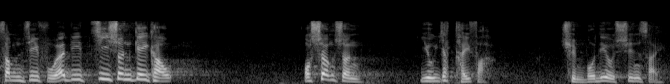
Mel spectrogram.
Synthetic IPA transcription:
sɐ˨mt͡siː˧fuː˨˩jɐ˥t̚t̪̬iː˥t͡siː˥sɵ˥nk̬e˥jkʰɐ˧w | ŋɔː˨˧sœː˥ŋsɵ˧n | jiː˧wjɐ˥t̪̚ʰɐ˨˥jfa̰ː˨˩ | t͡ʃʰyː˨˩npo˨˧wt̪oː˥jiː˨˧wsyː˥nsɐ̰˧j

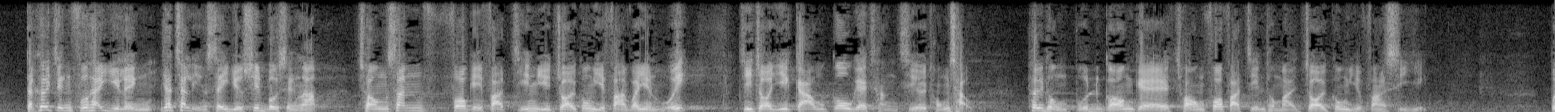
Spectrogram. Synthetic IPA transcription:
t̪ɐ˨kʰːɵ˥ɥt͡sɪ˧ŋfuː˨˥ɦɐ˨˥jjiː˨lɪ˨˩ŋjɐ˥t̚t͡sʰɐ˥t̚liː˨˩nse˧jjyː˨t̚syː˥npo˧wsɪ˨˩ŋla̰ː˨p̚ | t͡ʃʰɔː˧ŋsɐ˥nfɔː˥ke˨˧jfaː˧t̚t͡siː˨˥njyː˨˧t͡sɔː˧jkʊ˥ŋjiː˨pfaː˧t̚wɐ˨˥jyː˨˩nwuː˨˥jt͡siː˧t͡sɔː˨jjiː˨˧kaː˧wko˥wkɛː˧t͡sʰɐ˨˩ŋt͡sʰiː˧hɵ˨˧˥t̪ʰʊ˨˥ŋt͡sʰɐ̰˨˩w | t̪ʰɵ˥ɥt̪ʰʊ˨˩ŋpuː˨˥nkɔː˨˥ŋkɛː˧t͡ʃʰɔː˧ŋfɔː˥faː˧t̚t͡siː˨˥nt̪ʰʊ˨˩ŋma̰ː˨˩jt͡sɔː˧jkʊ˥ŋjiː˨p̚faː˧sḭː˨jḭ˨˩n

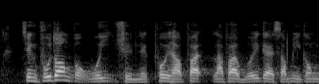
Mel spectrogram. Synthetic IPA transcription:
t͡sɪ˧ŋfu˨˥t̪ɔː˥ŋkʊ˨k̚wuː˨˥jt͡ʃʰyː˨˩nlɪ˨k̚pʰuː˧jhɐ˨pfaː˧t̚laː˨p̚faː˧t̚wuː˨˥jkɛː˧sɐ˨˥wjiː˨kʊ˥ŋ

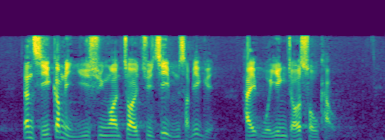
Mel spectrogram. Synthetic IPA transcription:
jɐ˥nt͡sʰiː˨˥kɐ˥mliː˨˩njyː˨˧syː˧nŋɔː˧nt͡sɔː˧jt͡ʃyː˨t͡siː˥m̩˨˧sɐ˨p̚jɐ˥t̚jyː˨˩n | hɐ˨jwuː˨˩jːɪ˧ŋt͡sɔː˨˥so˧wkʰɐ̰˨˩w

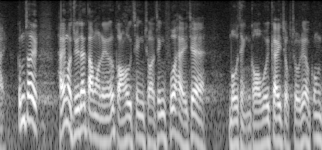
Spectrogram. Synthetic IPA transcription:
ɐ˨˩jkɐ˨˥msɔː˨˥ji˨˧hɐ˨˥jŋɔː˨˧t͡ɕy˨˥t̪ɐ˨˥jt̪aː˨˧pŋɔː˨˧d̪e˨t̪o˥kːŋho˨˥wt͡sʰɪ˥ŋt͡ʃʰɔː˨˧t͡sɪ˧ŋfuː˨˥ɦɐ˨jt͡sɛː˥˧ | mo˨˧wt̪ʰɪ˨˩ŋkɔː˧wuː˨˧jkɐ˧jt͡sʊ˨k̚t͡so˨wliː˥kɔː˧kʊ˥ŋ

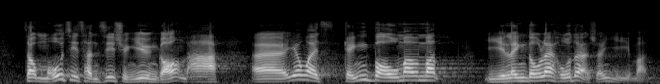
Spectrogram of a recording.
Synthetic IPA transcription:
t͡sɐ˨wm̩˨˩ho˨˥wt͡sʰiː˧t͡sʰɐ˨˩nsiː˧t͡ʃʰy˨˩njiː˨˧ɥy˨˩nkɔː˨˥ŋlaː˨˩ | ʔɛː˨jɐ˥nwɐ˨jkɪ˨˥ŋpo˨˧wmɐ˥t̚mɐ˥mɐ˥t̚ | jiː˨˩lɪ˨ŋt̪o˧wlɛː˥ɦo˨˥wt̪ɔː˥jɐ˨˩nsœː˨˥ŋjḭː˨˩mɐ̰˨˩n

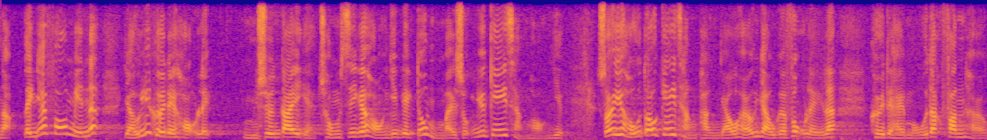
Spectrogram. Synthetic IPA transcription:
a̰˨lɪ˨ŋjɐ˥t̚fɔː˥ŋmiː˨nlɛː˥jɐ˨˩wjyː˥kʰɵ˨˧ɥt̪e˨jɦɔ̰ː˨k̚lɪ˨k̚ | m̩˨˩syː˧nt̪ɐ˥jkɛ˧t͡sʰʊ˨˩ŋsiː˨kɛː˧ɦɔː˨˩ŋjiː˨p̚jɪ˨k̚t̪o˥wm̩˨˩hɐ˨jsʊ˨k̚jyː˥ke˥jt͡sʰɐ˨˩ŋɦɔ̰ː˨˩ŋjiː˨˩p̚ | sɔː˨˥jiː˧ɦo˨˥wt̪ɔː˥ke˥jt͡sʰɐ˨˩ŋpʰɐ˨˩ŋjɐ˨˧wɦœː˨˥ŋjɐ˨˧wkɛː˧fʊ˥k̚le˨jlɛː˥ | kʰɵ˨˧ɥt̪e˨jhɐ˨˩jmo˨˧wt̪ɐ˥k̚fɐ˥nɦœː˨˥ŋ

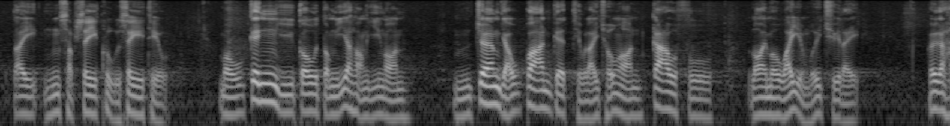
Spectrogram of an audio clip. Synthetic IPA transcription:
t̪ɐ˨j̩˨˧sɐ˨p̚se˧jkʰuː˨˩se˧jt̪ʰḭː˨˩w | mo˨˩wkɪ˥ŋjyː˨ko˧wt̪ʊ˨ŋjiː˨˥jɐ˥t̚hɔː˨˩ŋjiː˨˧ŋɔː˧n | m̩˨˩t͡ʃœː˥ŋjɐ˨˧wkwaː˥nkɛː˧t̪ʰi˨˩wlɐ˨jt͡sʰo˨˥wŋɔː˧nkaː˥wfuː˨ | lɔː˨jmo˨wwɐ˨˥jyː˨˩nwuː˨˥jt͡ʃʰyː˨˧lḛ˨˧j | kʰɵ˧ɥkɛː˧ɦ

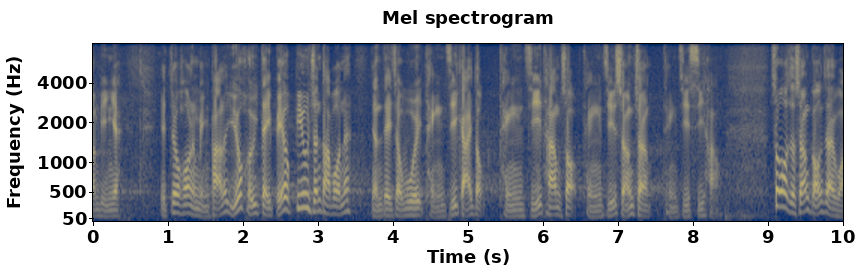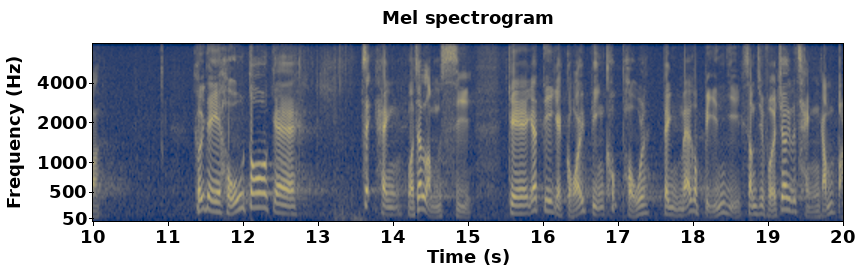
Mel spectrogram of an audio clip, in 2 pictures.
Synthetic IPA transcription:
œː˨˧ŋpiː˨nkɛ˧ | jɪ˨k̚t̪o˥wɦɔː˨˥lɐ˨˩ŋmɪ˨˩ŋpaː˧klaː˥jyː˨kɔː˨˥kʰɵ˨˧t̪e˨jpe˨˥jɐ˥kɔ˧piː˥wt͡ʃɵ˨˥nt̪aː˨˩p̚ːɔː˨tnɛː˥ | jɐ˨˩nt̪e˨jt͡sɐ˨wwuː˨˧jt̪ʰɪ˨˩ŋt͡siː˨˥kaː˨˥jt̪ʊ˨k̚t̪ʰɪ˨˩ŋt͡siː˨˥t̪ʰaː˧msɔ̰ː˧k̚t̪ʰɪ˨˩ŋt͡siː˨˥sœː˨˥ŋt͡ʃœː˨˧ŋt̪ʰɪ˨˩ŋt͡siː˨˥siː˥ha̰ː˨˩wsɔː˨˥jɔ˨˧t͡sɐ˨wsœː˨˥ŋkɔː˨˥ŋt͡sɐ˨hɐ˨jwa̰ː˨ | kʰɵ˨˧ɥt̪e˨jho˨˥wt̪ɔː˥kɛː˧ | t͡sɪ˥k̚hɪ˨˧ŋwaː˨k̚t͡sɛː˨˥lɐ̰˨˩msḭː˨ | kɛː˧jɐ˥t̚t̪iː˥kɛː˧kɔ̰ː˨˥jpiː˨nkʰʊ˥k̚pʰo˨˥wlɛː˥t̪e˨ŋm̩˨˩ɐ˨jɐ˥kɔː˧piː˨˥njḭː˨˩sɐ˨mt͡siː˧fu˨˩jɐ˨˩jt͡ʃœː˥ŋ˥t̪i˥t͡sʰɪ̰˨˩ŋkɐ˨˥mpɐ˨˦

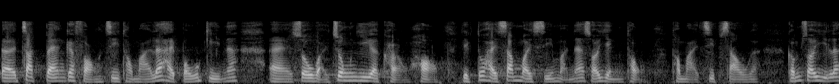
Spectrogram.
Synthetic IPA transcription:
ɛː˨t͡sɐ˧t̚pɛː˧ŋkɛː˧fɔː˨˩ŋt͡siː˨˧t̪ʰʊ˨˩ŋmaː˨˩jlɛː˥ɦɐ˨jpo˨˥wkiː˨nɛː˥ʔɛː˨˧so˧wwɐ˨˩jt͡sʊ˥ŋjiː˥kɛː˧kʰœ̰ː˨˩ŋhɔː˨ŋjɪ˨k̚t̪o˥ɦɐ˨jsɐ˥mwɐ˨jsiː˨˧mɐ˨˩nlɛː˥sɔː˨˥jɪ˨˩ŋt̪ʰʊ̰˨˩ŋ | t̪ʰʊ˨˩ma̰ː˨˩jt͡siː˧p̚sɐ˨˧wkɛ˧ | kɐ˨˥msɔː˨˥jiː˨˧lɛː˥

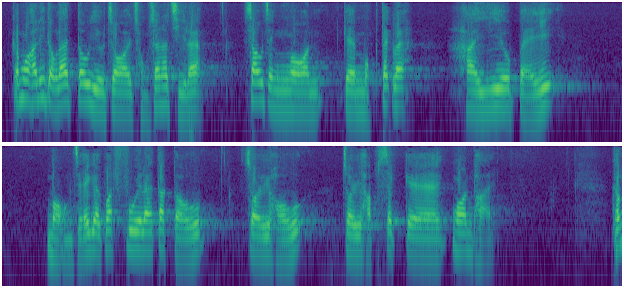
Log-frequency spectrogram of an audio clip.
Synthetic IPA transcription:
kɐ˨˥mŋɔː˨˧ɦɐ˨˥jliː˥t̪o˨wlɛː˥t̪o˥wjiː˧wt͡sɔː˧jt͡sʰʊ˨˩ŋsɐ˥njɐ˥t̚t͡sʰiː˧lɛː˥ | sɐ˥wt͡sɪ˧ŋːɔː˧nkɛː˧mʊ˨k̚t̪ɪ˥k̚lɛː˥ | hɐ˨jːiː˧wpe˨˥j | mɔː˨˩ŋt͡sɛː˨˥kɛː˧kʷɐ˥t̚fuː˥jlɛː˥t̪ɐ˥k̚t̪o˨˥w | t͡ʃɵ˧ɥho˨˥w | t͡ʃɵ˧ɥhɐ˨p̚sɪ˥kːɛː˧ŋɔː˥npʰa̰ː˨˩j | kɐ˨˥

